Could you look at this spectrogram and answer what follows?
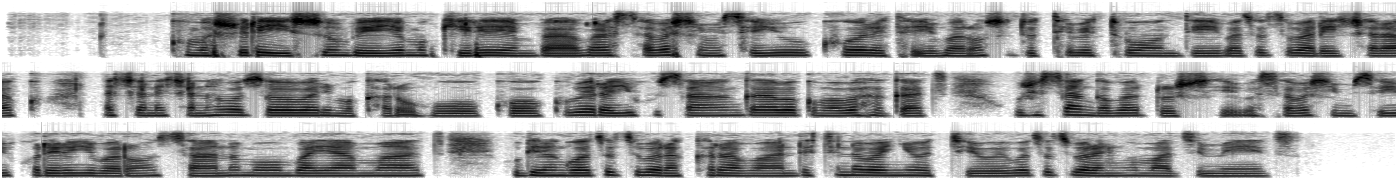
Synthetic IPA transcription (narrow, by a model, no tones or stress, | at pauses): kʰumaʃuːɾejisuːmbejo̞mukʰiɾe̞ːmbaβaɾasaβaβaʃimise̞juːkʰo̞ɾe̞ːtʰajoβaɾoːnsedutʰe̞βetʰuːndiβazo̞ziβaɾiːt͡ʃaɾako̞nat͡ʃaːne̞t͡ʃaːnehoβazoβaβaɾimukʰaɾṵɦukʰo̞kuβe̞ːɾajuːkusaːŋɡaβaɡomaβaɦaɡat͡si̥ut͡ʃusaːŋɡaβaduʃe̞̰βasaβaβaʃimise̞juːkʰo̞ɾeːɾojoβaɾoːnsanamaβoːmbajaːmaːz̥i̥kuɡiɾaŋɡoβazo̞ziβaɾakʰaɾaβande̞t͡se̞naβaɲotʰewe̞βazo̞ːziβaɾaɲwaːmaːzime̞ːz̥ḁ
